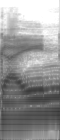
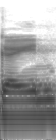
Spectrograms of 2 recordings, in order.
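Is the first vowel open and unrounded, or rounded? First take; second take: open; open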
